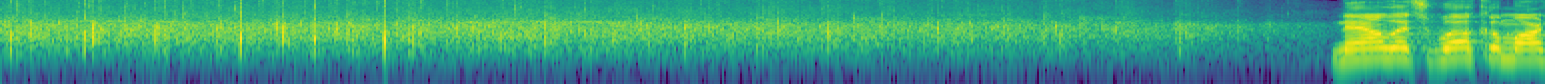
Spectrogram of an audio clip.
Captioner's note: applause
